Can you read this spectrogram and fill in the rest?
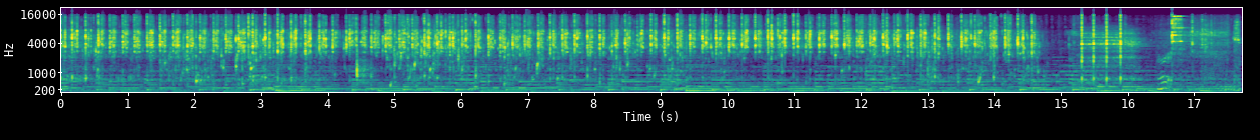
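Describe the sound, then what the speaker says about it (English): A whisk beats waffle batter in a bowl while melted butter is slowly added, a steady rhythmic clinking and sloshing that runs throughout, close and fairly quiet, with a brief louder rattle near the end. "we need to whisk it quickly so that way the eggs don't cook because the butter is still warm"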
